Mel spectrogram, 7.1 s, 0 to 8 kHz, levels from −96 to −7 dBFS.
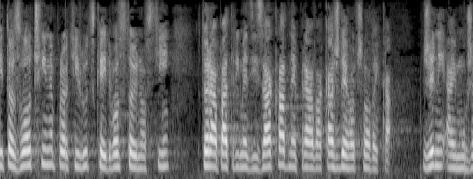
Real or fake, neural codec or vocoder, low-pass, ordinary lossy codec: real; none; none; none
